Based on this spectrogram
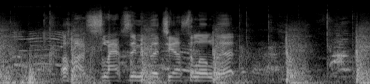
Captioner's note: crowd chatter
